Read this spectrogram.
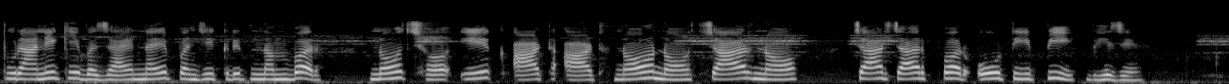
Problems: background sounds at intervals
